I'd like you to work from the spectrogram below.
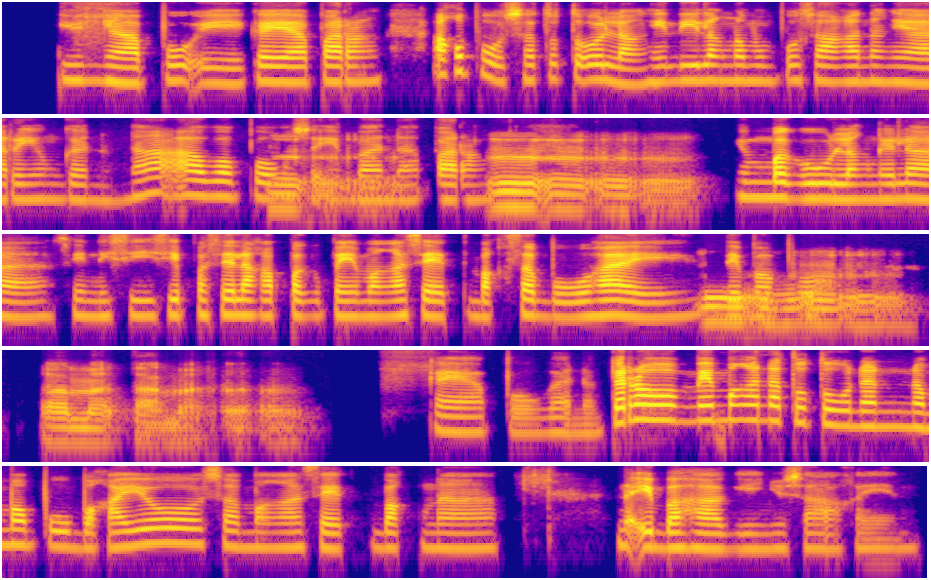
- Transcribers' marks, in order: tapping; other background noise
- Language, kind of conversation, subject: Filipino, unstructured, Paano mo hinaharap ang mga pagsubok at kabiguan sa buhay?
